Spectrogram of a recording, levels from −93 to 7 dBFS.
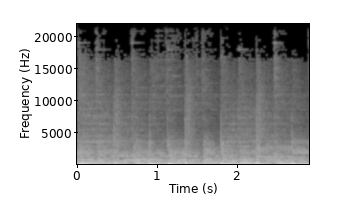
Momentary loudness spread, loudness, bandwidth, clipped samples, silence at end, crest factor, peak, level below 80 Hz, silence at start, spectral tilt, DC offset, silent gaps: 4 LU; -16 LUFS; over 20 kHz; under 0.1%; 0 s; 14 dB; 0 dBFS; -16 dBFS; 0 s; -5.5 dB/octave; under 0.1%; none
